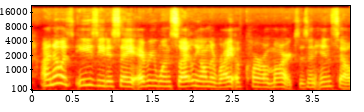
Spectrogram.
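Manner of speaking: ordinary delivery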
